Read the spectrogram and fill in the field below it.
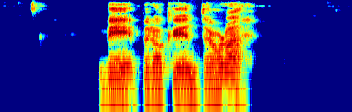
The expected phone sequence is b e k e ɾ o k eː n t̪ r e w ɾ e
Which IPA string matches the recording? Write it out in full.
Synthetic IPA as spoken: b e p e ɾ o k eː n t̪ ɾ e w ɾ a

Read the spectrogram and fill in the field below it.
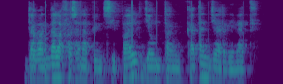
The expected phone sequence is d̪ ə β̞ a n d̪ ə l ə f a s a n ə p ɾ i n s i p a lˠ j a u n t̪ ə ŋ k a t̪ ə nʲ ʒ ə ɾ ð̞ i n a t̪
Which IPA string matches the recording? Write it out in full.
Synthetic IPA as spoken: d̪ ə β̞ a n d̪ ə l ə f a s a n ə p ɾ i n s i p a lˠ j a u n t̪ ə ŋ k a t̪ ə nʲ ʒ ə ɾ ð̞ i n a t̪

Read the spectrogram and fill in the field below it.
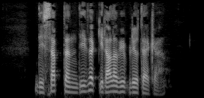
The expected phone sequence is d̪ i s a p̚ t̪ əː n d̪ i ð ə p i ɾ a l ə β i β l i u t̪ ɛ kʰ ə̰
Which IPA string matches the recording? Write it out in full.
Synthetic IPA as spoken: d̪ i s a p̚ t̪ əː n d̪ i ð ə k i ɾ a l ə β i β l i u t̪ ɛ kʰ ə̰

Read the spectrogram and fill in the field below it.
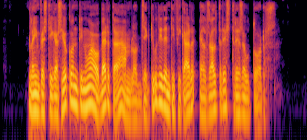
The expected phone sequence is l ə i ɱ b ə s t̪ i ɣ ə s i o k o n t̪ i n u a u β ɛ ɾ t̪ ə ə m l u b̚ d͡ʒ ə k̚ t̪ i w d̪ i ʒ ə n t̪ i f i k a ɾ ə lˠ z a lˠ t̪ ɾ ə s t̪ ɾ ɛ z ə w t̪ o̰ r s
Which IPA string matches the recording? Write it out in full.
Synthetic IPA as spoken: l ə i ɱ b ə s t̪ i ɣ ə s i o k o n t̪ i n u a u β ɛ ɾ t̪ ə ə m l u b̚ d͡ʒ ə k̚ t̪ i w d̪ i ð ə n t̪ i f i k a ɾ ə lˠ z a lˠ t̪ ɾ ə s t̪ ɾ ɛ z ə w t̪ o̰ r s

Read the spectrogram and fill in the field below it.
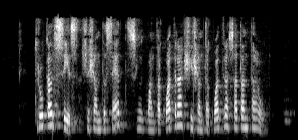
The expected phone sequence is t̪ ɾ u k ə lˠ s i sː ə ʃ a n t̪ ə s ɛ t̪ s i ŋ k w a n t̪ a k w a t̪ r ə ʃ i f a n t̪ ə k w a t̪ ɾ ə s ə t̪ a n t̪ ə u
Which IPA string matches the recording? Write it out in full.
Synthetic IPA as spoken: t̪ ɾ u k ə lˠ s i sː ə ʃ a n t̪ ə s ɛ t̪ s i ŋ k w a n t̪ ə k w a t̪ ɾ ə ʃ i ʃ a n t̪ ə k w a t̪ ɾ ə s ə t̪ a n t̪ ə u

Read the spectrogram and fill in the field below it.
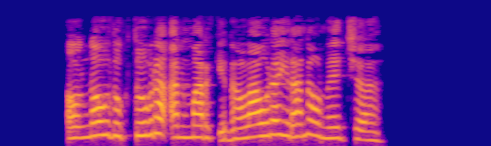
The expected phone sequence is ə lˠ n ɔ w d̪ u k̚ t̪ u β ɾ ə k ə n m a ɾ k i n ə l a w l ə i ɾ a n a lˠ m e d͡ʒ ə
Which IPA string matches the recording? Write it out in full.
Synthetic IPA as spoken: ə lˠ n ɔ w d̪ u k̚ t̪ u β ɾ ə ʔ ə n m a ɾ k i n ə l a w ɾ ə i ɾ a n ə lˠ m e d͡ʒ ə

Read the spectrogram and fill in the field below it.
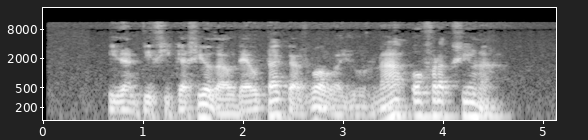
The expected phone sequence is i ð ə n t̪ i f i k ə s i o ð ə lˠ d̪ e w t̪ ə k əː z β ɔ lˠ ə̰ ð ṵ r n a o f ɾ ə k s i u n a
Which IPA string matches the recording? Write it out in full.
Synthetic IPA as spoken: i ð ə n t̪ i f i k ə s i o ð ə lˠ d̪ ɛ w t̪ ə k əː z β ɔ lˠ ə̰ ʒ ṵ r n a o f ɾ ə k s i u n a

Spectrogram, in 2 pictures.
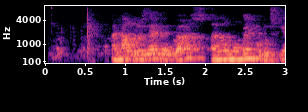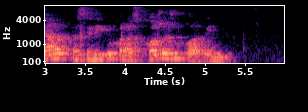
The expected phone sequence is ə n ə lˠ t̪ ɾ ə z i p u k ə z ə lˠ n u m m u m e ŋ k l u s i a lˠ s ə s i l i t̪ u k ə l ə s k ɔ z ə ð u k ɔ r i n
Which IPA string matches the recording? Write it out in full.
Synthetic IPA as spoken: ə n a lˠ t̪ ɾ ə z ɛ p u k ə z ə n u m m u m e ŋ k ɾ u s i a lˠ f ə s i l i t̪ u k ə l ə s k ɔ z ə z u k ɔ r i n

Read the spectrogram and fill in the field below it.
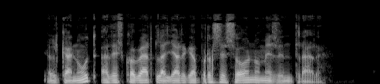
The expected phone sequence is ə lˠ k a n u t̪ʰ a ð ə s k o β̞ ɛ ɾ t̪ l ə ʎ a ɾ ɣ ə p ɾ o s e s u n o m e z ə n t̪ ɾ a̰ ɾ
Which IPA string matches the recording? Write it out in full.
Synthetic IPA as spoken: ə lˠ k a n u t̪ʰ a ð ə s k o β̞ ɛ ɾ t̪ l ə ʎ a ɾ ɣ ə p ɾ o s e s o n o m e z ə n t̪ ɾ a̰ ɾ

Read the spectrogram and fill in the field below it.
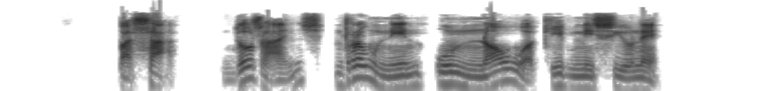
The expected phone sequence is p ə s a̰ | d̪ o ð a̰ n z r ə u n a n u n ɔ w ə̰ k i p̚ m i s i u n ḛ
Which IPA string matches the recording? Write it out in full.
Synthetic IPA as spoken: p ə s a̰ | d̪ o z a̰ ɲ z r ə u n i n u nː ɔ w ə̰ k i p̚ m i s i u n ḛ

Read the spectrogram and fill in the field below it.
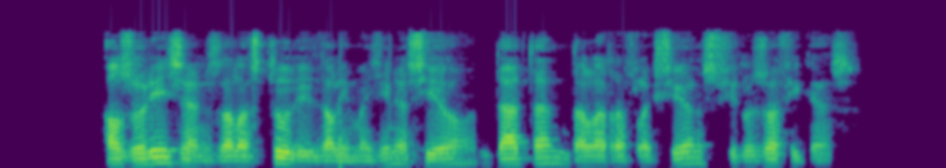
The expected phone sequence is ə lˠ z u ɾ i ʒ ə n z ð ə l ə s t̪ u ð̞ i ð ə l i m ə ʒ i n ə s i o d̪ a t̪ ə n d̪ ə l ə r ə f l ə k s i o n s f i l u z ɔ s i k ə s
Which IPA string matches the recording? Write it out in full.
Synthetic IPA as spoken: ə lˠ z u ɾ i ʒ ə n z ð ə l ə s t̪ u ð̞ i ð ə l i m ə ʒ i n ə s i o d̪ a t̪ ə n d̪ ə l ə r ə f l ə k s i o n s f i l u z ɔ f i k ə s

